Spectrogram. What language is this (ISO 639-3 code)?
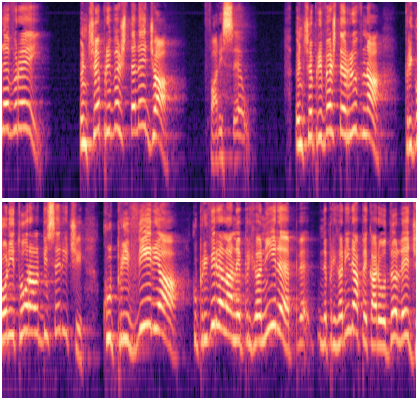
ron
